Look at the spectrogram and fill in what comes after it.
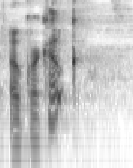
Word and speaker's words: Ocracoke: Do you know an island off the coast of North Carolina called Ocracoke? – Oh, sorry, spell that? – O-C-R-A-C-O-K-E, Ocracoke.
